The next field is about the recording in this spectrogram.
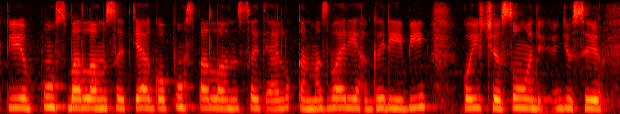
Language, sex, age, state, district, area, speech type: Kashmiri, female, 60+, Jammu and Kashmir, Baramulla, rural, spontaneous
